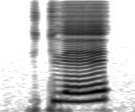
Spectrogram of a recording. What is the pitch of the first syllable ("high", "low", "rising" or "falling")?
rising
